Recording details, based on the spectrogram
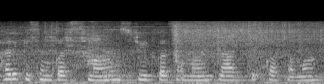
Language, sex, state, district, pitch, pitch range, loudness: Hindi, female, Haryana, Charkhi Dadri, 205 Hz, 195-215 Hz, -16 LUFS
